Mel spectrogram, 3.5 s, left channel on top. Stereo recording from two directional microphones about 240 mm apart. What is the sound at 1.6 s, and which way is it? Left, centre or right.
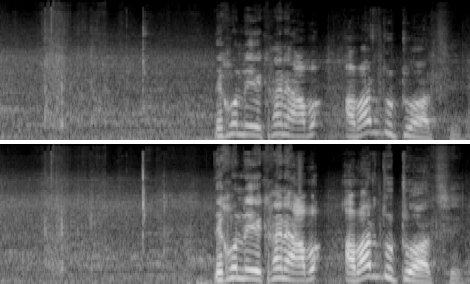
Speech, right.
